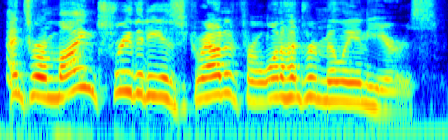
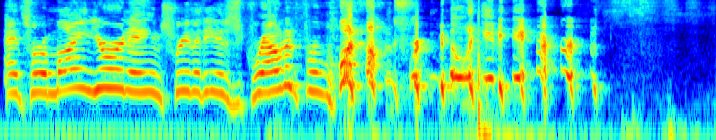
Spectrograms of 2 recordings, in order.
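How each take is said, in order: First: Said in the usual way. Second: Giggling as the last word jumps up; can't keep a straight face reading it; laughing through the vow. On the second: Acted. Officiant laughing mid-vow, last word squeaks up.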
